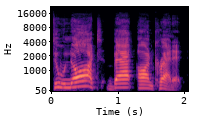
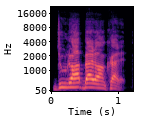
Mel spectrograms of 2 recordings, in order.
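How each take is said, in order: First: "not" leaned on, slow and firm; slow, firm "Do not bet on credit", weight on "not"; stress on not. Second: "not" stressed again, a bit louder; repeated, firmer. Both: Shown as a demonstration. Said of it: "You know, you know what I mean?".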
